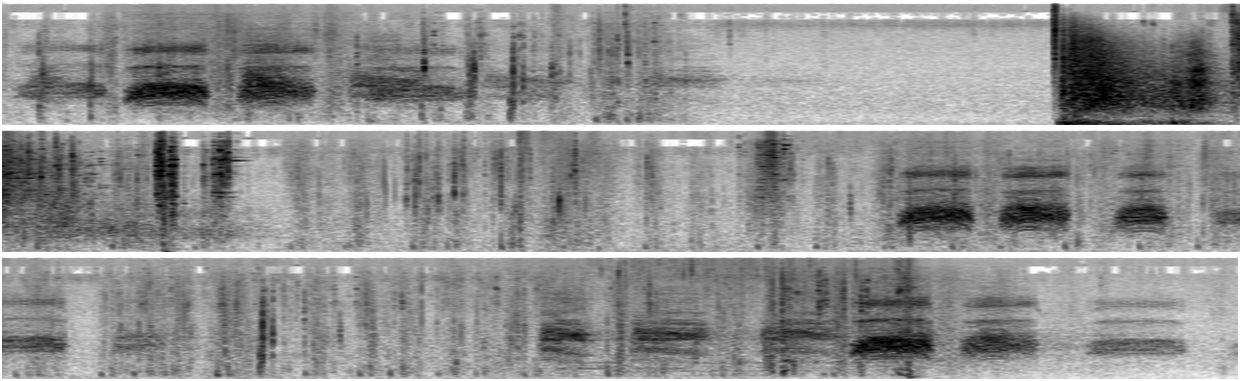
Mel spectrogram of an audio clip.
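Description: Crows flocking around a great tree in Banishers: Ghosts of New Eden caw in repeated harsh bursts, loud and near, broken by a brief quiet gap and a sudden crackling burst before the cawing resumes.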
